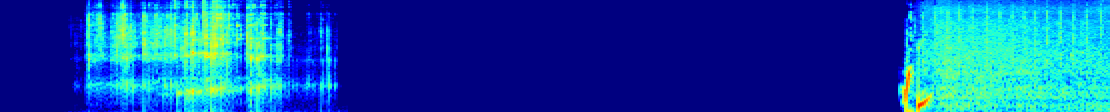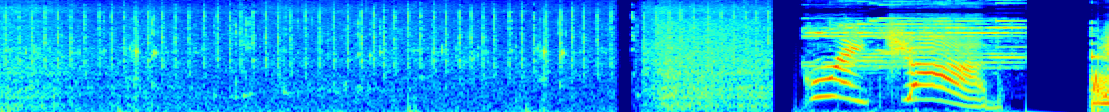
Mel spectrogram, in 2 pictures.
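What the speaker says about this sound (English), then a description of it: "Pour the ice cubes into the ice crusher." Ice cubes tumbling into an ice crusher in a BabyBus kids game, with bursts of clattering, rattling noise and a bright cartoon chime at the end, separated by short silences.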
